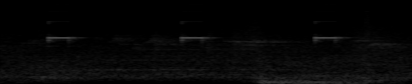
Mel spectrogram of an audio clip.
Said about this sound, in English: If only your controller's audio alarm goes off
